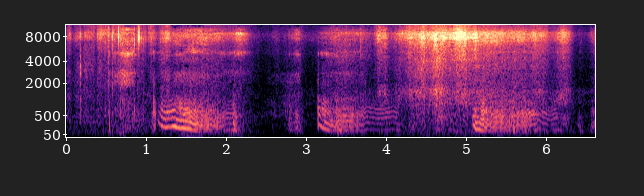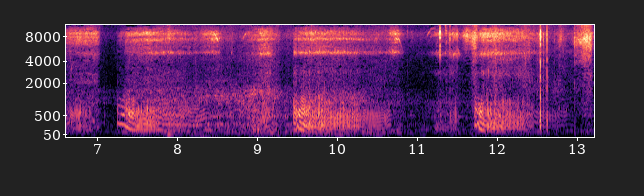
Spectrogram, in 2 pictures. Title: Snoring baby! !!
